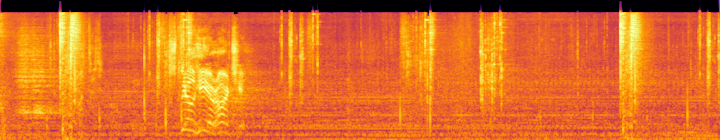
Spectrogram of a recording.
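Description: A crossbow twangs as it fires a bolt.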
